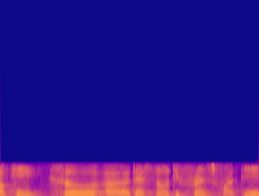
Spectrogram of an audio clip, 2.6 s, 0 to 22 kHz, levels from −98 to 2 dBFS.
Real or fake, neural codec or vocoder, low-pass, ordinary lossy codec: real; none; 3.6 kHz; AAC, 16 kbps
